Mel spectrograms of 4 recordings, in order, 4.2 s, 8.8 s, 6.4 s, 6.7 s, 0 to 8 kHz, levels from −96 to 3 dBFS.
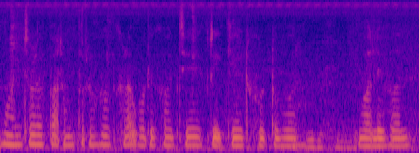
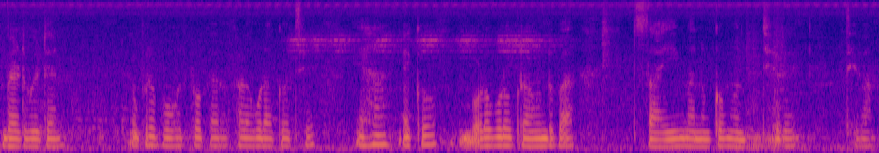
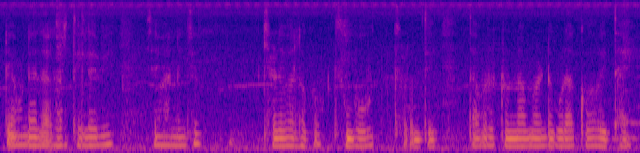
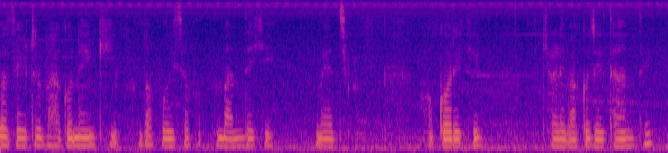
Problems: none marked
